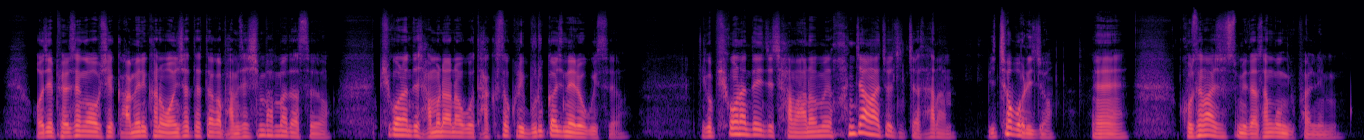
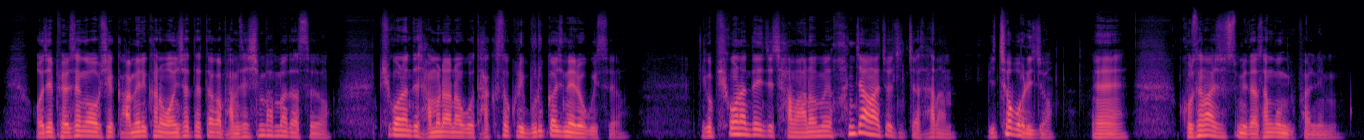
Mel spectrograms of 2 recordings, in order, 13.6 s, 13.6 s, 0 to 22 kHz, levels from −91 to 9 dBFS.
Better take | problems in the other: neither | none

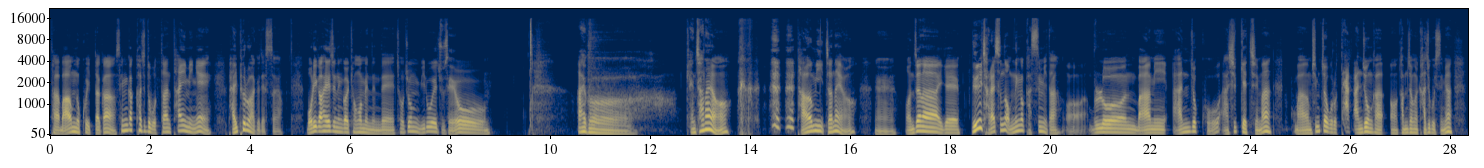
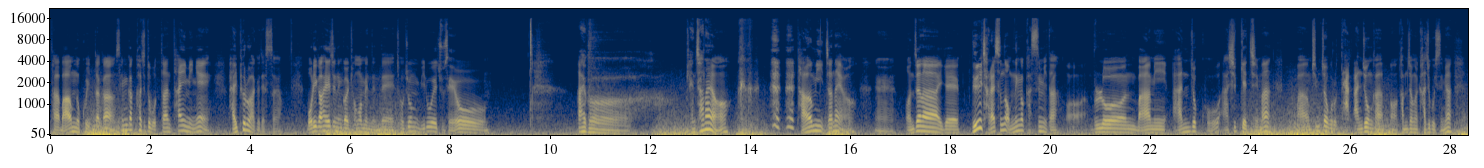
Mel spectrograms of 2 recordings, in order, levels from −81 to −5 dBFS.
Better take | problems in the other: first | wind noise on the microphone; occasional gusts; 15 dB below the speech

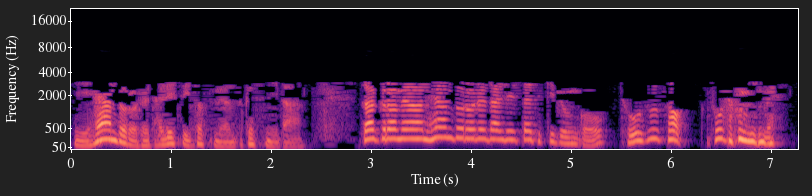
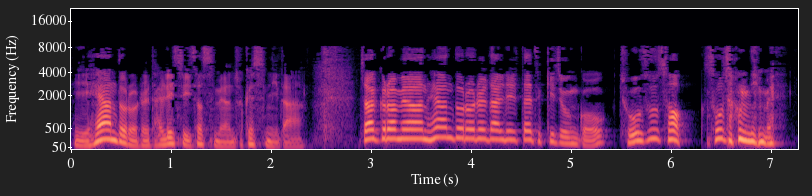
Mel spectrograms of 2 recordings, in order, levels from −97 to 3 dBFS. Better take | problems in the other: second | garbled, watery; badly; nothing above 3 kHz; slightly in the second

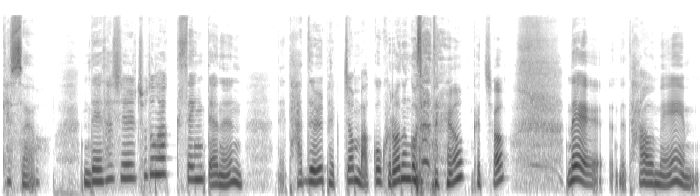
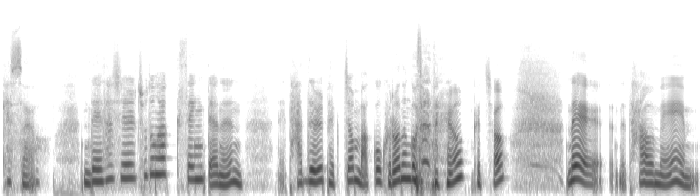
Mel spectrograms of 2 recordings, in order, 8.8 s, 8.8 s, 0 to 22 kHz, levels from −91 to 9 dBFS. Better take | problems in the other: first | muffled; very; fading above 2.5 kHz

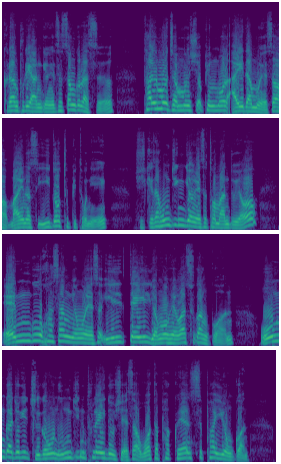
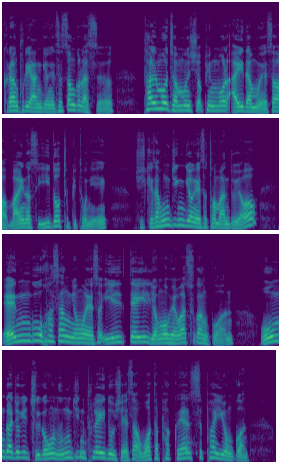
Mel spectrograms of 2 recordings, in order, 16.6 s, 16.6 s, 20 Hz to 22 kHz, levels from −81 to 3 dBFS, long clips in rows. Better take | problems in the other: second | distortion; slight; 11% of the sound clipped

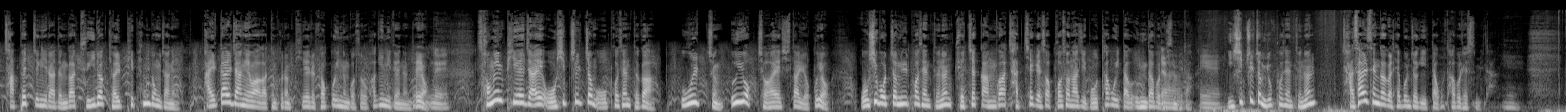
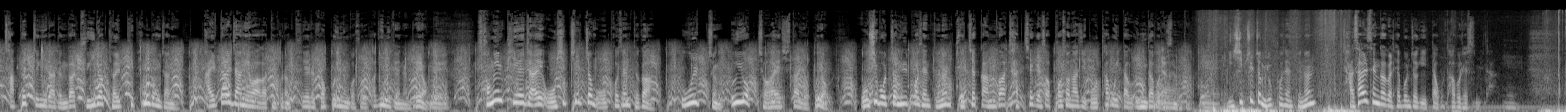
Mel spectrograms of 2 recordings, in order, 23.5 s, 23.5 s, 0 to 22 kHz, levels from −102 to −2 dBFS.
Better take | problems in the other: first | household noises; loud; throughout; 6 dB below the speech; faint in the first

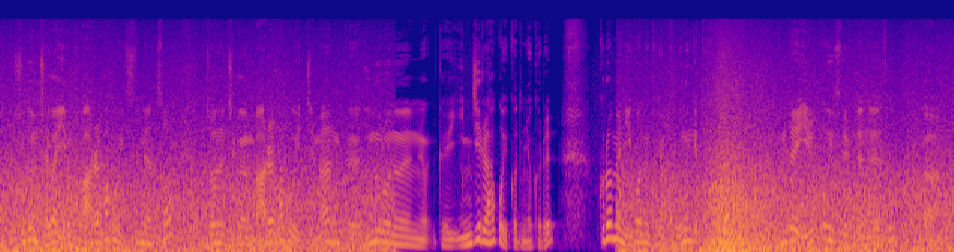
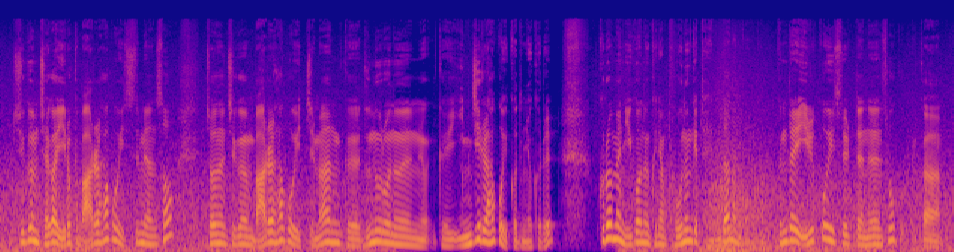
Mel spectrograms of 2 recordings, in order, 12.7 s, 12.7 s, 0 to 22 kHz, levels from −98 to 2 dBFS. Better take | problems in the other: second | wind noise on the microphone; heavy; until 5.5 s and from 8 s on; 2 dB above the speech; occasional gusts in the second

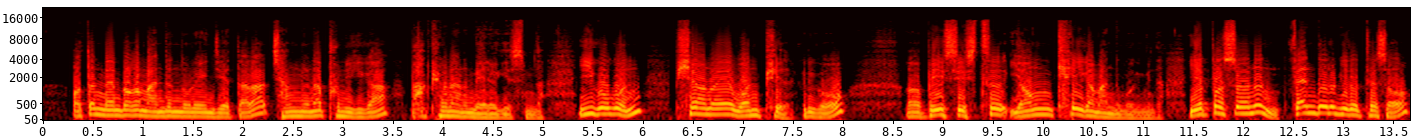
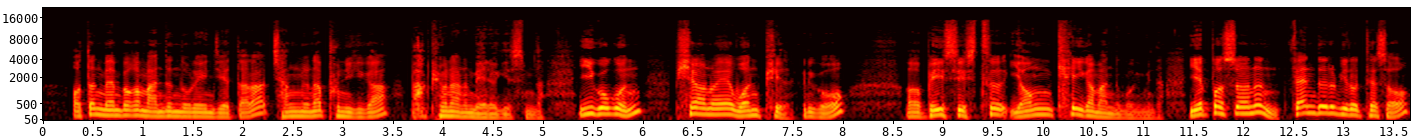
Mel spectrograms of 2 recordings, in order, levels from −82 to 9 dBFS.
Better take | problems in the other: second | distortion; slight; 10 dB below the speech

